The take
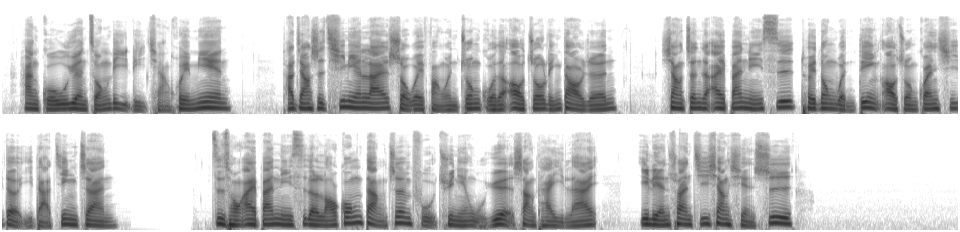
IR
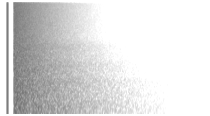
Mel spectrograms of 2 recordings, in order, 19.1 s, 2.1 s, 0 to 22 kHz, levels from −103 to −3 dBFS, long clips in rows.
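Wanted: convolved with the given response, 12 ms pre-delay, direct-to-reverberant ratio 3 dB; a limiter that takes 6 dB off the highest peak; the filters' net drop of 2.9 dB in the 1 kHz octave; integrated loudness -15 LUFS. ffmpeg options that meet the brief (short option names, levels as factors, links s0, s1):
-filter_complex "[0:a]equalizer=f=1000:t=o:g=-4,alimiter=limit=0.106:level=0:latency=1,asplit=2[s0][s1];[1:a]atrim=start_sample=2205,adelay=12[s2];[s1][s2]afir=irnorm=-1:irlink=0,volume=0.355[s3];[s0][s3]amix=inputs=2:normalize=0,volume=5.62"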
